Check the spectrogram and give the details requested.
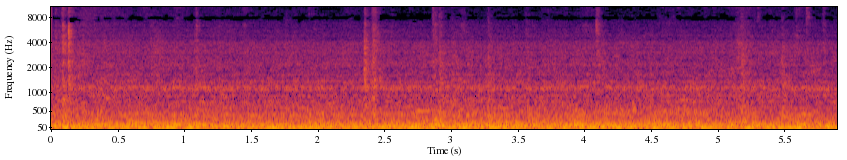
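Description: Steady running rumble of an E4 series Max double-decker Shinkansen heard from inside the passenger cabin, with a few faint clicks over it.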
